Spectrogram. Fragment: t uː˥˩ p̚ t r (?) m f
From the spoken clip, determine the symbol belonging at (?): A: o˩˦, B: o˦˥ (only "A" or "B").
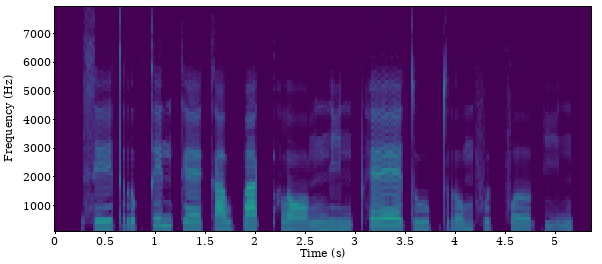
B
